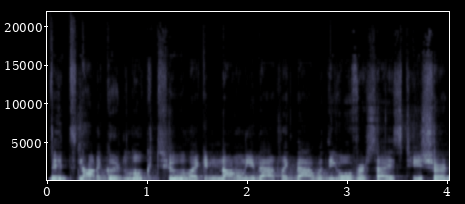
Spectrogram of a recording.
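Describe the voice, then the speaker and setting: The voice moves at a fairly quick pace with ordinary pitch variation over noticeable background noise. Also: man. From Oman, Indian family. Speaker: tech founder and CEO. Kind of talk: casual interview chat.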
